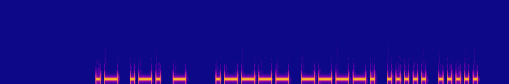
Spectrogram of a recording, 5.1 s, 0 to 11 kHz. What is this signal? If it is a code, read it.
Morse code, heard as a keyed tone, about 28 wpm, 700 Hz. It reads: ART 1955
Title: CWT Exchange 28wpm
